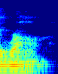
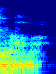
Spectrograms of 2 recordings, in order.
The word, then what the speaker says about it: Rama: of that is that some people will say Ram they won't say Rama okay real you know conservative devotees will say it's a 16 syllable Mantra you should chant Rama you should say Rama I think in the beginning that's how pra taught it but if you hear propa doing japa he's saying wrong you know so so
